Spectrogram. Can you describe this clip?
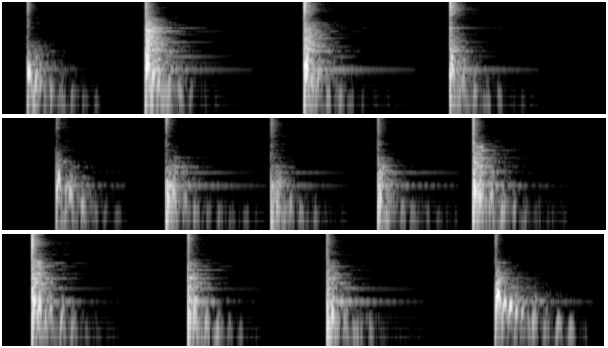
sheet metal sound four: Bang
Sounds like a cartoon getting hit on the head with a frying pan to me. But it can be whatever you want it to be! Would love to know what people use it for :)
sheet, cartoon, ridicule, kapow, boom, sound-effect, pan, fun, wonky, funny, hit, womp, boing, funky, metal, pow, comedy, sound-design, sheet-metal, punch, metal-pan, frying-pan, metallic, bam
